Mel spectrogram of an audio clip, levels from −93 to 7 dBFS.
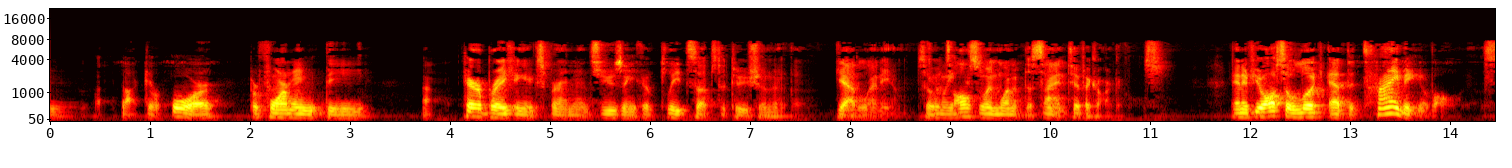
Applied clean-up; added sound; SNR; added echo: neural mask model DeepFilterNet 3.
